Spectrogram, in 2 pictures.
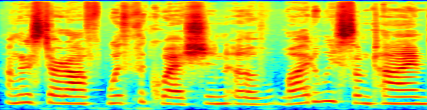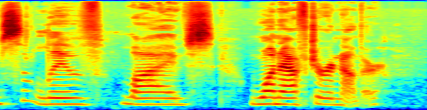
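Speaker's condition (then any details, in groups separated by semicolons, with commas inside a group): No condition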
